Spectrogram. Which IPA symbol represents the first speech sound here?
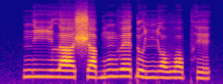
n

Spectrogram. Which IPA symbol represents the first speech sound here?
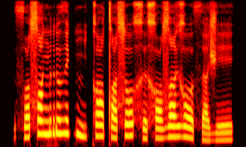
θ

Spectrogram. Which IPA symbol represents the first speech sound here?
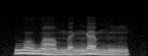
w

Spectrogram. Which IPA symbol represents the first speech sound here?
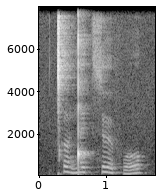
ǀʰ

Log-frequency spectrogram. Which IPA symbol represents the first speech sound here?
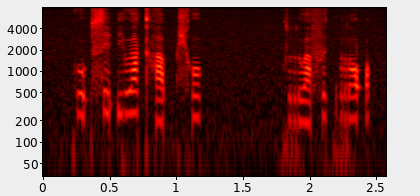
k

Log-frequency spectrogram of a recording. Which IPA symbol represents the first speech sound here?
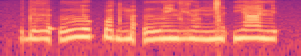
d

